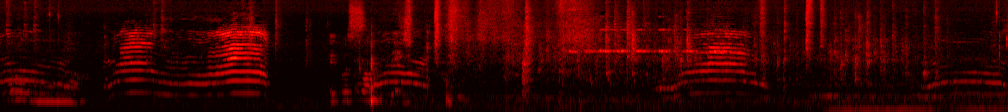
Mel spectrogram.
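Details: Siamese cats wrestling noisily in a Filipino household: long drawn-out yowls that rise and fall in arcs, two close together early on and another later, with a sharp knock and people talking in between.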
